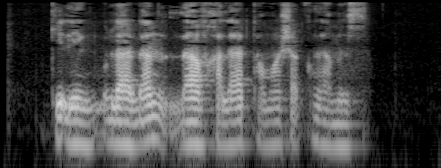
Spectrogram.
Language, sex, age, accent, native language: Uzbek, male, 18-24, Qoraqalpog'iston, Uzbek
